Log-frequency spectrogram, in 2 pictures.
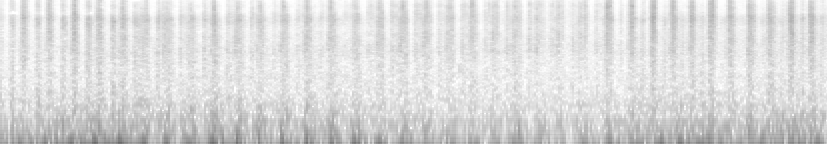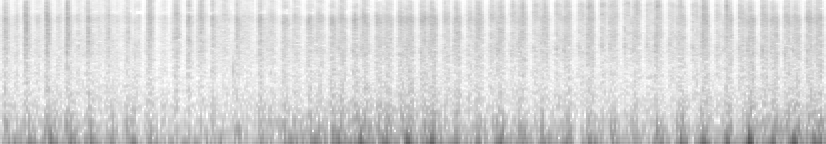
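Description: A single blue and green Koosh ball of thin rubber filaments is held in one hand while fingers rapidly flick and strum its strands, sometimes shaking the ball. The result is a steady stream of fast, dry, bright ticking snaps over a soft low rumble, swelling slightly louder toward the end.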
